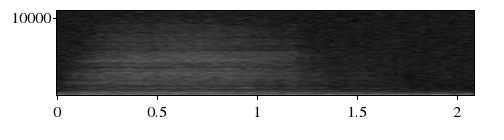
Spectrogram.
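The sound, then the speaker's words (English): Slow, deep breath drawn during a guided relaxation, a soft airy hiss that swells and then thins out after about a second, quiet and with no talking. “Now let's take a breath together as we begin to transition slowly, breathing in”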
